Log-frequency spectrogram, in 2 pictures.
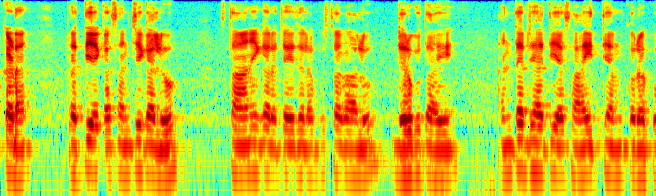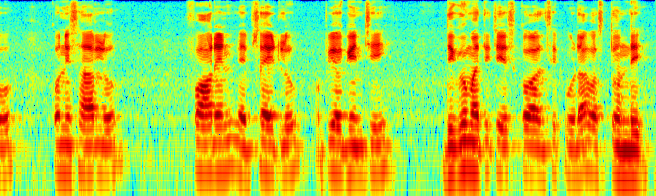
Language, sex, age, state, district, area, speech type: Telugu, male, 18-30, Telangana, Suryapet, urban, spontaneous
